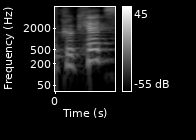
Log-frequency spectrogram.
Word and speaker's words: croquette: Stephen did clarify that a McCrocket is pronounced croquette. I guess is the word, like the French. I don't think it's croquet because that would end in just one T. This is TTE, croquette.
